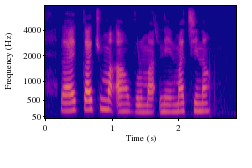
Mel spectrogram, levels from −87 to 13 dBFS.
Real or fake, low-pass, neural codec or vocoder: real; 7.2 kHz; none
